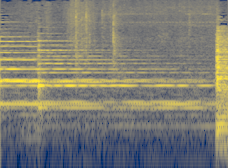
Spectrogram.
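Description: Upright piano: two notes struck about half a second apart at the start, then left ringing and slowly dying away.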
